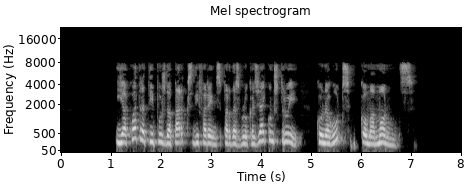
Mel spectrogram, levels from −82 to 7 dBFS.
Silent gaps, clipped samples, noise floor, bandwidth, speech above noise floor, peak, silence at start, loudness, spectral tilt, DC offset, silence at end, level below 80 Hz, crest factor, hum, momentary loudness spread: 5.02-5.11 s; under 0.1%; under -90 dBFS; 8.2 kHz; over 75 dB; -2 dBFS; 1.1 s; -16 LUFS; -5 dB/octave; under 0.1%; 1 s; -54 dBFS; 14 dB; none; 9 LU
